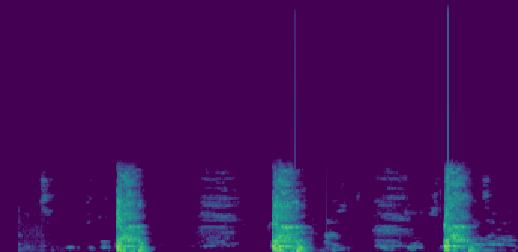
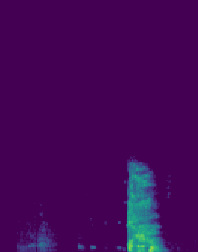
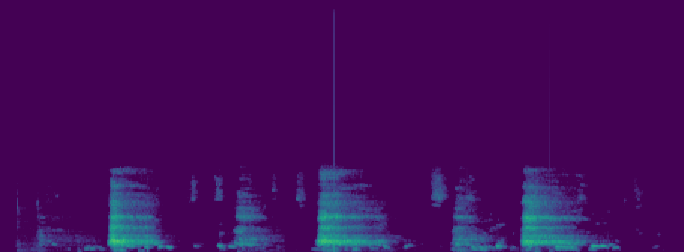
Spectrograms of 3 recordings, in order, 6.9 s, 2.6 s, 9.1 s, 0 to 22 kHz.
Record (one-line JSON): {"three_cough_length": "6.9 s", "three_cough_amplitude": 31708, "three_cough_signal_mean_std_ratio": 0.3, "cough_length": "2.6 s", "cough_amplitude": 27462, "cough_signal_mean_std_ratio": 0.28, "exhalation_length": "9.1 s", "exhalation_amplitude": 8568, "exhalation_signal_mean_std_ratio": 0.39, "survey_phase": "beta (2021-08-13 to 2022-03-07)", "age": "18-44", "gender": "Female", "wearing_mask": "No", "symptom_runny_or_blocked_nose": true, "smoker_status": "Ex-smoker", "respiratory_condition_asthma": true, "respiratory_condition_other": false, "recruitment_source": "Test and Trace", "submission_delay": "1 day", "covid_test_result": "Negative", "covid_test_method": "RT-qPCR"}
